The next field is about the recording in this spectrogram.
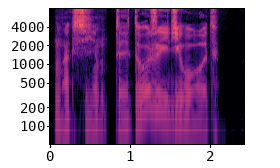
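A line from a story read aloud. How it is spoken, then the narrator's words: Old man's growl. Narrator (Russian): рыкнул старик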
